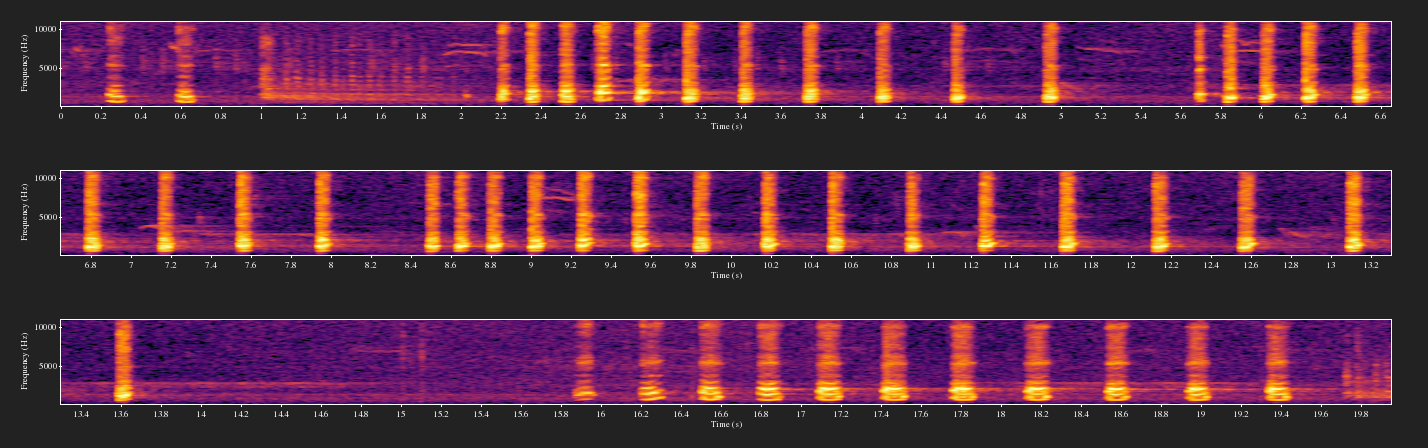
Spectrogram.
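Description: A wild turkey gobbles repeatedly during a hunt in a South Carolina national forest. The loud, close, sharp gobbling bursts come in rapid runs separated by brief pauses, alone over quiet woodland ambience.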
